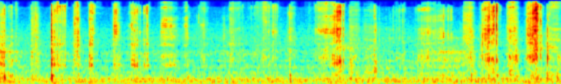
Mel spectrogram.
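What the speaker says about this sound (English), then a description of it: "So we're going to trim the back piece." Scissors trim the paper cover of a mini composition notebook, a quiet series of irregular close snips and sliding cuts with soft rubbing between them.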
